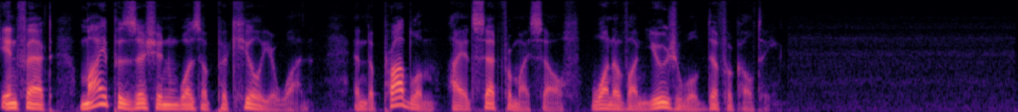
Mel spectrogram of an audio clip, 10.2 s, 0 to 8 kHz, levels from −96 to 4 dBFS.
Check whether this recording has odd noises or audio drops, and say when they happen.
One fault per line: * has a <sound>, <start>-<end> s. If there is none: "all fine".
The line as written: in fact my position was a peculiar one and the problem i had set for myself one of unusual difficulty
all fine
